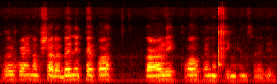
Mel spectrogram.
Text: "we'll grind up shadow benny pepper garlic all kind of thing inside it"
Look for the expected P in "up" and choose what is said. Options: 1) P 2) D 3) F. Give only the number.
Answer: 3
